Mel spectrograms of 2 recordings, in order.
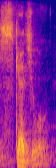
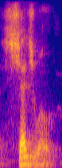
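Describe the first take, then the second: First: It is said the American way. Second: It is said the British way. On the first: "instead of schedule" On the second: "they'll pronounce the words like it's supposed to be, how it's actually spelt"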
